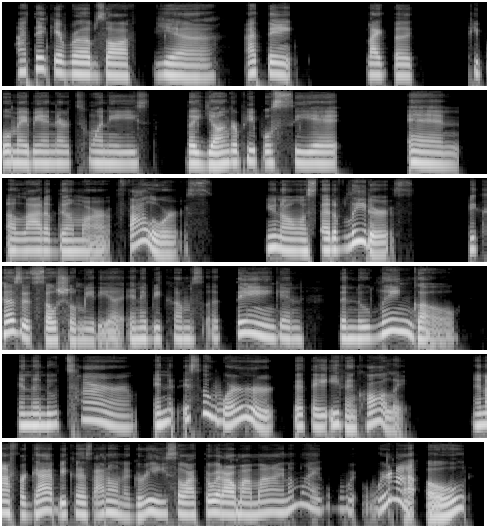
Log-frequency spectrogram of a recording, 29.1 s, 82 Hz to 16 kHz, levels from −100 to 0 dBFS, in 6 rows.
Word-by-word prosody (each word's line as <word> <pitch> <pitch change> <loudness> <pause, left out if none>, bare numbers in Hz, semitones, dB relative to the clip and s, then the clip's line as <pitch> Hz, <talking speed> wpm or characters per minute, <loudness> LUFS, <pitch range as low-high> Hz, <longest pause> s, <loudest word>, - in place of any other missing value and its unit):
I 205 +1 -1
think 250 +1 0
it 195 - +4
rubs 180 -2 +1
off 165 -2 +3 0.2
yeah. 160 -3 0 0.3
I 190 +2 +2
think, 180 -4 0 0.7
like, 170 -1 +1
the 160 -1 -1 0.6
people 175 -3 -1
maybe 170 0 +1
in 170 0 0
their 165 -1 -2
20s, 165 -1 -3 0.4
the 165 -1 +5
younger 160 +2 +3
people 180 -1 -1
see 165 0 0
it, 165 0 +1 0.7
and 160 -4 0 0.3
a 175 - 0
lot 175 0 0
of 165 -1 -3
them 165 0 0
are - - -4 0.2
followers, 145 - -1 0.5
you 210 +1 +2
know, 175 -3 +2
instead 180 +2 +2
of 185 +1 +1
leaders, 225 - +3 0.7
because 240 +7 +2
it's 180 -3 +1
social 155 -1 +1
media, 155 0 -5
and 165 +2 -1
it 170 - 0
becomes 170 0 -5
a 175 - -8 0.2
thing, 230 -7 +3
and 170 -2 -3 0.4
the 175 - +2
new 175 0 +1
lingo, 200 - 0 0.4
and 190 0 +3
the 190 - +5
new 195 +1 +1
term, 205 -10 -3 0.2
and 200 +4 +2
it 245 - -7
it's 280 +7 -5
a 385 - +4
word, 240 - +1 0.2
that 180 +1 -2
they 175 -1 +1
even 165 -6 0
call 210 +8 0
it, - - -7 0.6
and 190 +1 +2
I 200 - +6
forgot 195 +5 +1
because 180 -1 0
I 180 - -1
don't 195 -4 +1
agree, 185 +5 0
so 185 0 0
I 175 0 +3
threw 195 +2 +2
it 195 - +4
out 180 -1 +5
my 175 -1 +2
mind. 200 +3 -1
I'm, 275 +6 -4
like, 275 -9 -6
"We're 240 -4 -10
we're 265 - -1
not - - +2
old, 210 +12 +4
175 Hz, 165 wpm, -24 LUFS, 165-200 Hz, 0.7 s, I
